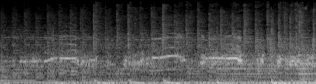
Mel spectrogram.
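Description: Parent-flock hens cluck and murmur inside a commercial chicken house, a busy chorus of overlapping calls over a low steady hum of barn machinery.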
